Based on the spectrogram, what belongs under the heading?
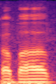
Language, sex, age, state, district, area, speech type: Urdu, male, 30-45, Delhi, East Delhi, urban, spontaneous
